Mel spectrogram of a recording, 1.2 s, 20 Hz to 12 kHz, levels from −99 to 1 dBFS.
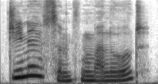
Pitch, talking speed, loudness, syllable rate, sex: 235 Hz, 305 wpm, -16 LUFS, 7.4 syllables/s, female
